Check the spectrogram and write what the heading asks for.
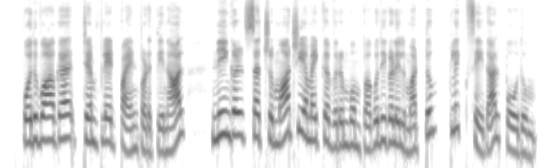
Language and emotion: Tamil, neutral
